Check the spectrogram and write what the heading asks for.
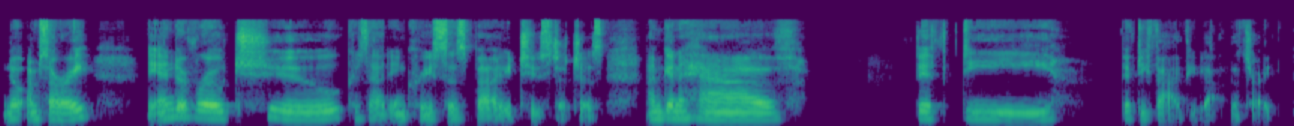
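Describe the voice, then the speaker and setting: A woman's voice: on the low side, little pitch movement, slow pace, gravelly, mellow. A middle-aged woman teaching a crochet pattern in a casual, chatty way, often repeating herself and checking in with "okay?". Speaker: crochet instructor. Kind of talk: casual tutorial explanation.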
